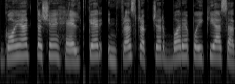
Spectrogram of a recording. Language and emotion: Goan Konkani, neutral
